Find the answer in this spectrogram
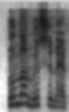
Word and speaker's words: Uma Musume: Uma musume pretty derby.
